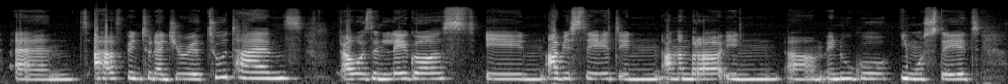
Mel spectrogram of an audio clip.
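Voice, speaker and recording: Noticeable background noise sits behind a woman with a high pitch. She speaks very slowly in a flat monotone. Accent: German. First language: German. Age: 20s. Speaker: guest sharing personal experience. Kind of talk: personal testimony. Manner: hesitant, with fillers.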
